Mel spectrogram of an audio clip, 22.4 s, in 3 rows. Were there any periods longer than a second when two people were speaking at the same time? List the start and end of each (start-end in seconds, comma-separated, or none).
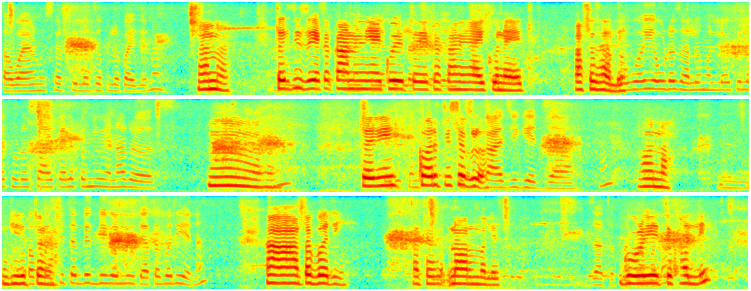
2.7-4.5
